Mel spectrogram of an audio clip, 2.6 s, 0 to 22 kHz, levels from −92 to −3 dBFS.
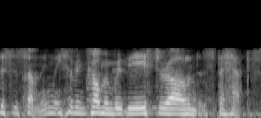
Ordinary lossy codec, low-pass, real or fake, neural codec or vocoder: AAC, 16 kbps; 7.2 kHz; fake; codec, 24 kHz, 3.1 kbps, DualCodec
